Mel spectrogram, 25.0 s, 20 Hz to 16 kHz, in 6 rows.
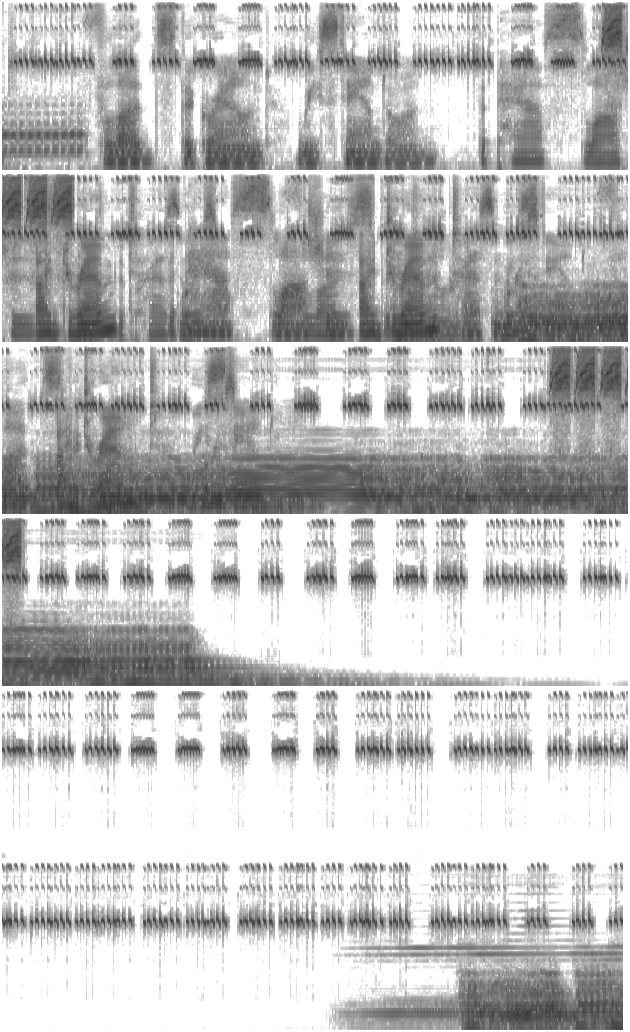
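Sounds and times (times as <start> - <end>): processed voice tones: 0.0 - 14.0, 23.3 - 25.0
high chirping electronic pulse: 3.9 - 15.0, 23.2 - 25.0
low drone with rising glides: 7.9 - 13.8, 23.2 - 25.0.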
